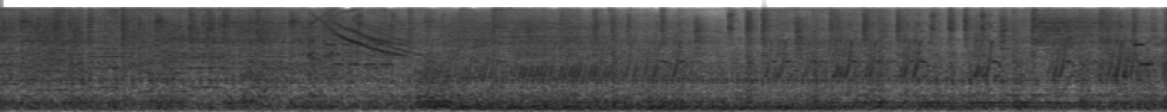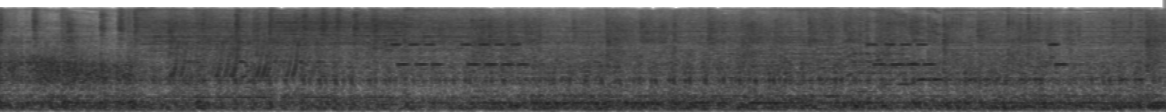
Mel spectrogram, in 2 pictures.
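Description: Rapid electronic shots crackle and chime without pause.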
